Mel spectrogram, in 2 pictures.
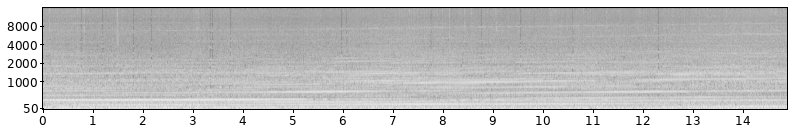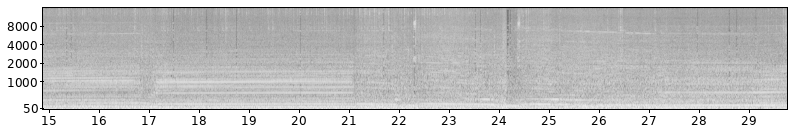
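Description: Triumph Spitfire race car's four-cylinder engine heard from on board, pulling hard with the revs climbing slowly for the first half. The revs dip briefly a little past halfway, fall in steps about three-quarters in as it changes down, and climb again near the end.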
